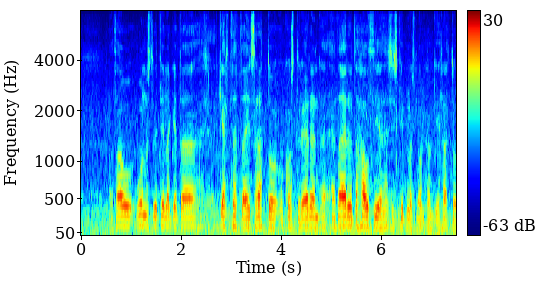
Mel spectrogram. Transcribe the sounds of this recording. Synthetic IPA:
aðθawvɔːnast̪vɪt̪ʰɪlaðcɛːt̪acɛr̥t̪θɛht̪aejnsraht̪ɔɣɔɣkʰɔst̪ʏɾɛɾɛnɛnθaðɛɾðɛt̪aɦaːwθiaðθɛsːɪscɪplasmawlkaw̃cɪr̥aht̪ɔ

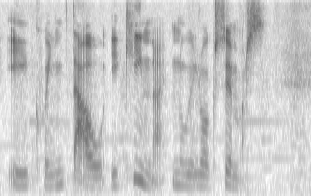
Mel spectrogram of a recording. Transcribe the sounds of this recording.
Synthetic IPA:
ikʰveɲt̪a̰ːwicʰiːna̰nuːilɔːksʏːma̰ɾ̥s

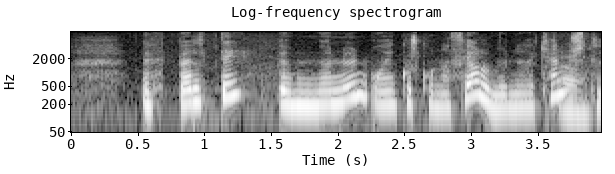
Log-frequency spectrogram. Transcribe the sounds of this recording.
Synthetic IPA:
ʏhpɛlt̪ɪ | ʏmːœnːʏnɔ̰ɣejŋkʰʏskʰɔːnaθjawlvʏnɛðacʰɛnst̪l

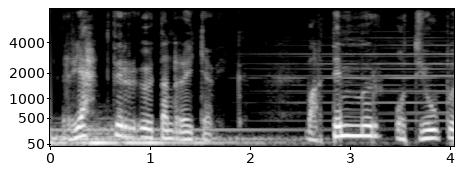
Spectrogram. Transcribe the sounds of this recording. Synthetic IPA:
rjɛht̪fɪɾɪɾʏːt̪anreːjcaviːk | vaɾ̥t̪ɪmːʏɾɔɣt̪juːpʏ

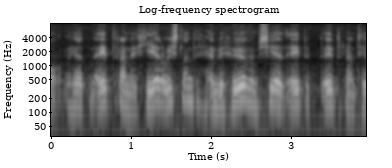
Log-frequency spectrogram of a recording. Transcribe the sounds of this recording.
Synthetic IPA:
çjɛt̪na̰eːjt̪ɾanːɪɾ̥çɛːɾawist̪lant̪ɪɛ̰nvɪðɦœːvʏmsjɛːðḛjt̪ʏejt̪ʏɾlœːant̪ʰɪ

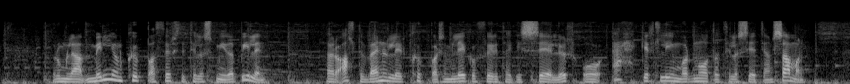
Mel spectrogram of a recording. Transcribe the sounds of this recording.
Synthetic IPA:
ruːmlɛːɣamɪljawnkʰʏpːa̰θʏr̥t̪ɪt̪ʰɪlaðsmiːðapiːlɪnθaðɛɾ̰ʔa̰l̥t̪vɛnʏɾlɛːɪɾ̥kʰʏpːaɾ̥sɛmlɪːkafɪːɾɪt̪ʰaːjcɪsɛːlʏɾɔɣɛhcɛr̥t̪liːmvaɾnɔːt̪at̪ʰɪlaðsɛːt̪jahansaːman

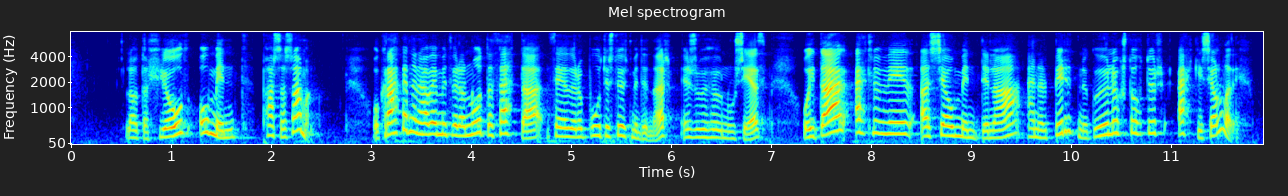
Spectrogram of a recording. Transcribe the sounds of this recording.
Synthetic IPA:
lʔaːwt̪al̥joːwðɔɣmɪnt̪pʰasasaːma̰n | ɔɣkʰɾahkat̪nɪɾhavejmɪnt̪vɛɾðanɔːt̪aθɛht̪aθɛɣaɾvɛɾapuːt̪ʰɪlst̪ʏht̪mɪnt̪ɪt̪nnaɾ̥ejns̬ɔvɪðɦœːvʏnusjɛð | ɔɣit̪aːɣajht̪lʏmvɪðaðsjaːwmɪnt̪ɪnaɛnːaɾpɪɾt̪nʏkvʏːðʏlœkst̪owht̪ʏɾ̥ɛhcɪsjawlvaðɪ̰x

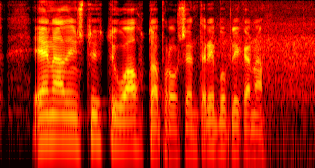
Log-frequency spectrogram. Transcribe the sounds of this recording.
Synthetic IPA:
ɛnaðenst̪ʰʏht̪ʏɔawht̪apʰɾʔowsɛn̥t̪rɛpuplikanːa

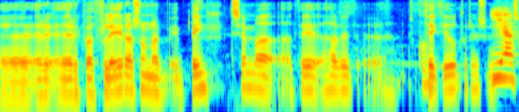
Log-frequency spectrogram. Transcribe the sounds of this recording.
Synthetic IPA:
ɛ̰ɾɛɾɪhkvaðfleːjɾasɔːnapejn̥t̪sɛmaða̰ðθɪðɦaːvɪðt̪ʰɛːcɪðuːt̪uɾ̥θɛsʏa

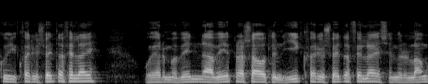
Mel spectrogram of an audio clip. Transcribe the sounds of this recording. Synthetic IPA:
kʏikʰvɛɾjʏseːjt̪afɪːlajɪ | ɔɣɛɾʏmaðvɪnːaːvɪpɾasawt̪lʏnikʰvɛɾjʏsveːɥt̪afɪːlajɪsɛmɛɾʏlawŋ

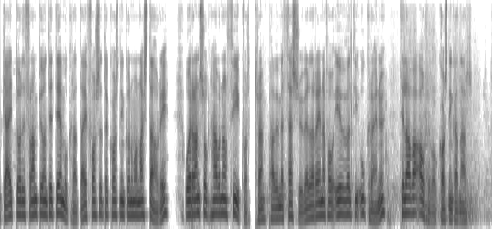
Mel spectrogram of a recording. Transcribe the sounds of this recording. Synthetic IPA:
caːjt̪ɪɔɾðɪfɾampjoːðant̪ɪt̪ɛmokʰɾa̰ːt̪aifɔrsɛt̪akʰɔst̪niŋkʏnʏmawnajst̪aa̰ːwɾɪ | ɔɣɛɾrːansowkn̥haːvanaw̪θvikʰvɔ̰r̥tt̪ʰːɾœm̥phaːvɪmɛð̥θɛsːʏ̰vɛɾɪðaɾrejnafa̰ːwʔɪːvɪɾvœlt̪iʔuːkɾa̰j̰nʏt̪ʰɪlaavaʔaːwr̥ʏva̰wkʰɔst̪niŋkat̪na̰ɾ̥

